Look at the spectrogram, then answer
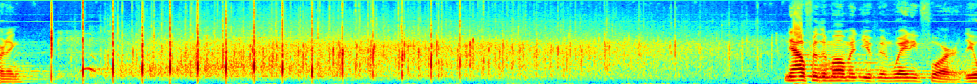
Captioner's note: applause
